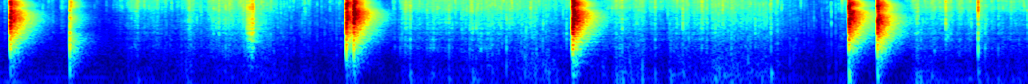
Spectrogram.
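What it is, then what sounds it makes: Bubble wrap being popped. Fingertips with medium-length pink nails squeeze, pinch and crinkle a large crumpled sheet of clear plastic bubble wrap with big air-filled bubbles, close up. Seven sharp, bright pops snap out with quick decays, two of them in rapid succession near the end. Soft plastic crinkling fills the gaps between them.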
